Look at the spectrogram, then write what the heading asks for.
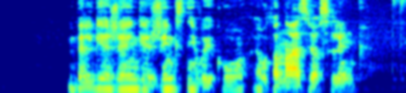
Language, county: Lithuanian, Utena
